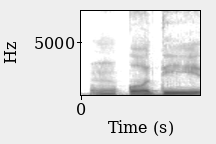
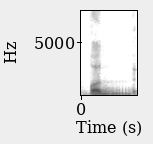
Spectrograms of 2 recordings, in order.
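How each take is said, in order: First: The word ends with a short vowel after d. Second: The word ends with a bouncing, echoing d.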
